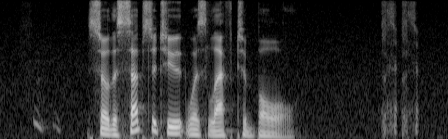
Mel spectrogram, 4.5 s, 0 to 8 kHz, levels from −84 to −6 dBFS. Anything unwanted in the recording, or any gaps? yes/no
yes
